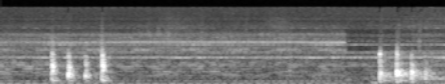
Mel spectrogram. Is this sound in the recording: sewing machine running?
no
